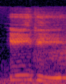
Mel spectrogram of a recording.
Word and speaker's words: EDI: Edie is the phonetic pronunciation of EDI.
